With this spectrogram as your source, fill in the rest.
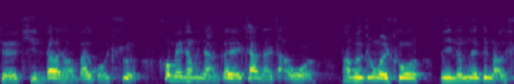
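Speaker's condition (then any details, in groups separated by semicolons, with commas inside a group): Cerebral palsy; birth asphyxia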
